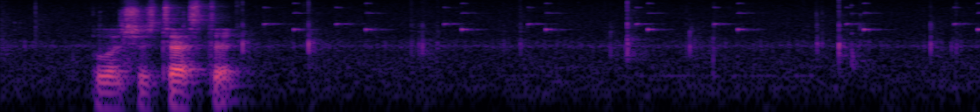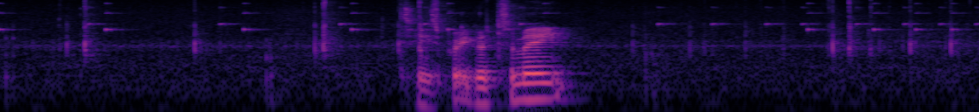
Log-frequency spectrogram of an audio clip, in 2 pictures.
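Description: Buttons click softly on a handheld game console.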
